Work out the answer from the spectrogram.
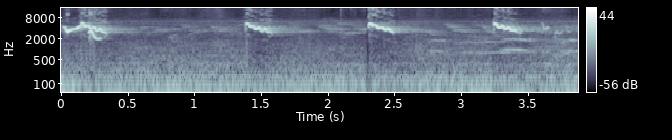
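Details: Lombok white-eye, called kecial kuning, uttering 'ciak' lure calls to get other birds singing: four separate sharp, downward-slurred chirps roughly a second apart against quiet background.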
